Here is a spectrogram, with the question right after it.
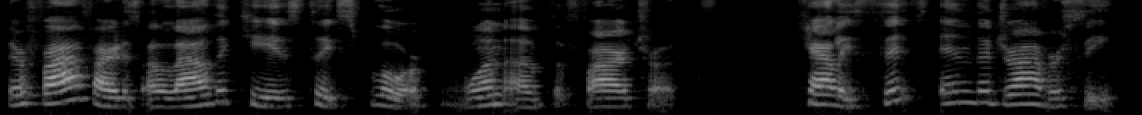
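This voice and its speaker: A woman reading a children's picture book aloud as an expressive storyteller. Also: mid-range voice, measured pace. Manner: expressive, acts out sound effects and exclamations. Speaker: storybook reader.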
